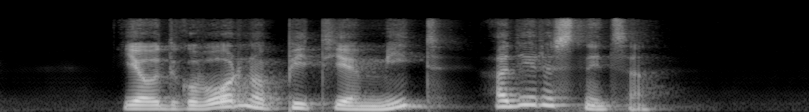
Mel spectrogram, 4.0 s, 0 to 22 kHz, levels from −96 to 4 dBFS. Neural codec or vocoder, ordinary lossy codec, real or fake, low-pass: codec, 24 kHz, 0.9 kbps, DualCodec; none; fake; 10.8 kHz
